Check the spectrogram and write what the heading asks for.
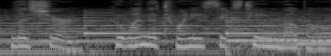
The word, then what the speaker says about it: Leshurr: tricky start to her time on the show la sure has bounced back and looks set to stay in the contest for a long time one thing that may not stop though is people mispronouncing her name lasher who won the 2016 mobile award winner for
